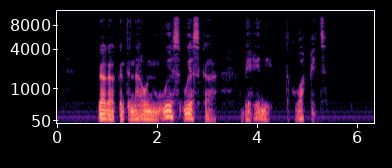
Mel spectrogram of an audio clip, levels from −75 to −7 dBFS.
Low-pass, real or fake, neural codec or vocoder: 9.9 kHz; real; none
